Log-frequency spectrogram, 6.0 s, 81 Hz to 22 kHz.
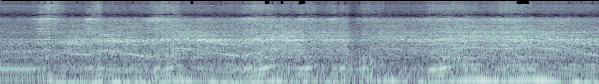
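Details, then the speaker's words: Mk3 Vauxhall Astra 1.6 LS saloon petrol, first run in over 10 years: the engine revs up and drops back cleanly with no rattles or misfires. Normal revving. "here's every demonstration how sweet this engine has gone fire up no bad at all i'm not having run for probably over 10 years"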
